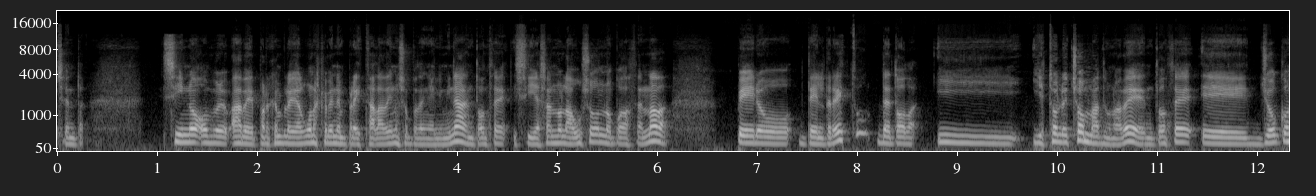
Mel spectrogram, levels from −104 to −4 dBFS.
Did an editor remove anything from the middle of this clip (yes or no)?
yes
